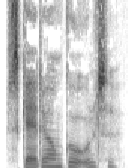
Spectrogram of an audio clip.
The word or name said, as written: skatteomgåelse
